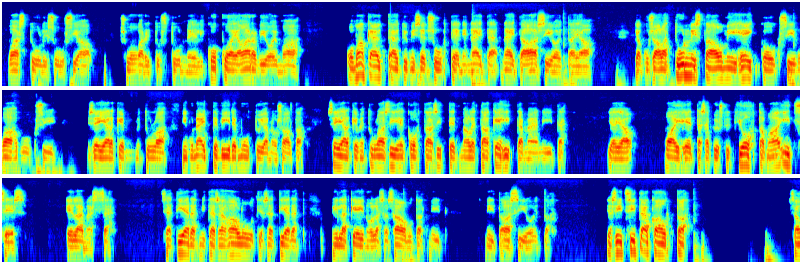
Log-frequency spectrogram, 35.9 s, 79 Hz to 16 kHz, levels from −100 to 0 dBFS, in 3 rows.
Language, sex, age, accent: Finnish, male, 30-49, native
